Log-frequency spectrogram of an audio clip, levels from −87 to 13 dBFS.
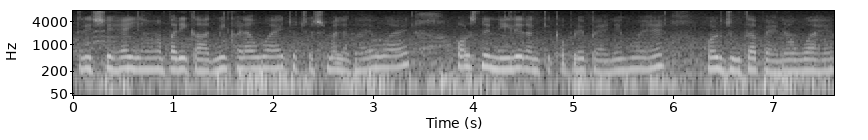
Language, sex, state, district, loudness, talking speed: Hindi, female, Delhi, New Delhi, -17 LUFS, 230 wpm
